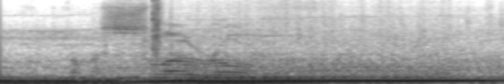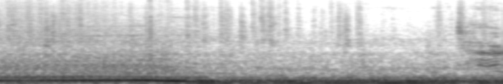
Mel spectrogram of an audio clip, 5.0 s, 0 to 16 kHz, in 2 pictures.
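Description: An automatic Foxbody Mustang with an N51hr cam rolls on from low speed, its engine note climbing and swelling loudly before easing off, with a voice briefly over the start.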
